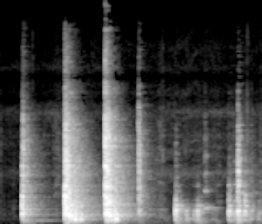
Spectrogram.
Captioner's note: tin hammering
